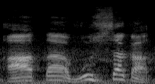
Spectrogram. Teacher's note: یہ واو لین ہے، اور آگے الزکاۃ کی پہلی زا بھی ساکن ہے، اس میں واو کو جو ہے نا وہ ضمہ دے کے پڑھیں گے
